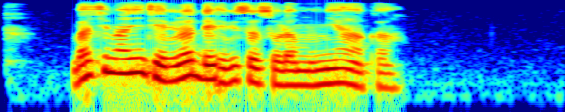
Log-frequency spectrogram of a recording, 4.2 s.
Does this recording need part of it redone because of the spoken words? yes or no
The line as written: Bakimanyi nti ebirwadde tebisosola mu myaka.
no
